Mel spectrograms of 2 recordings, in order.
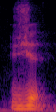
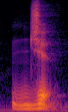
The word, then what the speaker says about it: je: So this French word here is je. Moi je pense. Je. And not je. English speakers usually find the vowels in these 2 words pretty tricky. Think about how you pronounce the English name Sue. Sue. If there's some movement in that vowel, oo, oo, then it's a diphthong. But these French vowels need to be monophthong, so just one vowel quality.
